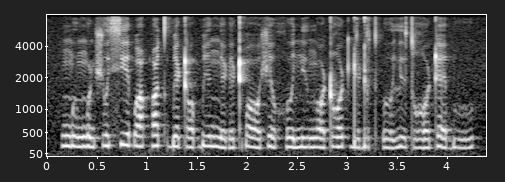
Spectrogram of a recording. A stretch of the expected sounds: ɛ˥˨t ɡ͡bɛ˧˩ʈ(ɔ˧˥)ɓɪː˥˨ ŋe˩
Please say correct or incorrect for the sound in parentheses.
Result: incorrect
